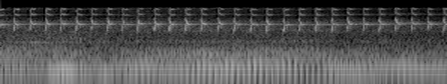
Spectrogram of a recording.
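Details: Lovebird ngekek played to prompt other lovebirds to sing: an unbroken, fast, high-pitched chatter of even pulses over a steady low droning background.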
